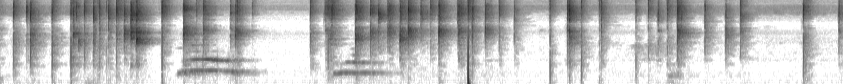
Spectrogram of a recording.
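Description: Urad dal and chana dal fry in hot oil with mustard seeds as a tempering for pirandai thuvayal, giving close, sharp crackles and pops in irregular bursts with brief quiet gaps.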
